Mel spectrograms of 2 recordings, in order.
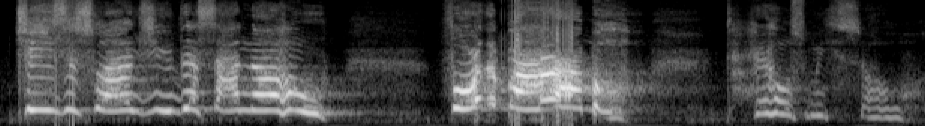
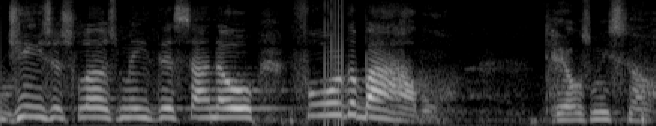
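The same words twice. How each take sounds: First: Chanted, slow, drawn-out declaimed hymn line; chanted, stretch each phrase, swell, then drop to hushed. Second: Hushed hymn recital. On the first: Preacher calling hymn words to the quitter, slow chanting. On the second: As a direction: let the line sink away quietly. Same hymn words repeated quietly. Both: Acted.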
